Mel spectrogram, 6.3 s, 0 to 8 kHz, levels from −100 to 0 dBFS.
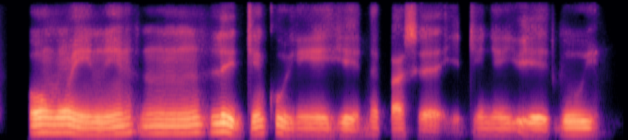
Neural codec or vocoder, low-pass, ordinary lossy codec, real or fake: codec, 24 kHz, 0.9 kbps, WavTokenizer, large speech release; 7.2 kHz; none; fake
